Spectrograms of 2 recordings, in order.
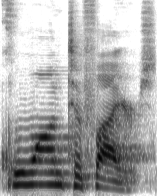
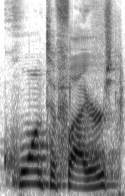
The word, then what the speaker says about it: quantifiers: Quantifiers. OK? Quantificateur, quantifiers. Mais l'américain dira quantifiers. Quantifiers. Il ne va pas prononcer le T, il va tout simplement faire la liaison entre le N et le I, ça fait quantifiers.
